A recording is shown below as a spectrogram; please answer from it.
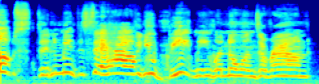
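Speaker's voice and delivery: hammed-up outtake line; staged blooper. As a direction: play a phony accidental confession. Making up fake bloopers.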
